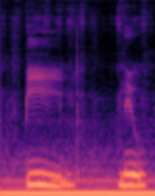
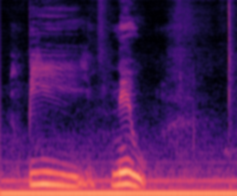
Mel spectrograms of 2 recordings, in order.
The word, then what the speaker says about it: pneu: Tu pronuncia o que, meu caro? Pronuncia pneu. A gente faz 2 rajadas de ar, cara. Pneumonia. Assim, pneu.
